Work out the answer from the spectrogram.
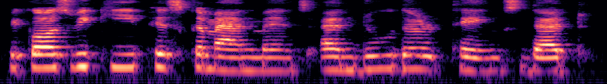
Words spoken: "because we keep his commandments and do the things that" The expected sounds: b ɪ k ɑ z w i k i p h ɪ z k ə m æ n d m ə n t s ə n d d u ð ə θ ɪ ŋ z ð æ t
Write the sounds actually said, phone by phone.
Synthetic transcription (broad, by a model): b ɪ k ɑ z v i k i p h ɪ z k ə m æ n d m ə n t s ə n d d u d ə t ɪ ŋ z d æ t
